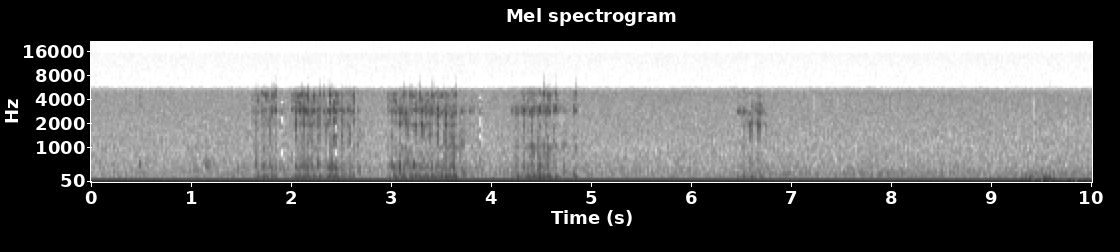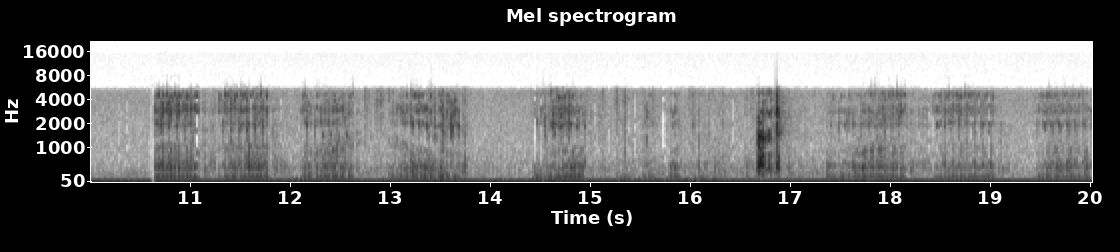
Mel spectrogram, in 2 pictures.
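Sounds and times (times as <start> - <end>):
badger purring calls: 6.4 - 6.8, 10.6 - 13.8, 14.4 - 20.0.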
